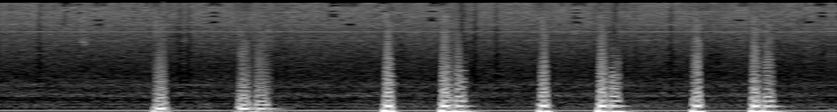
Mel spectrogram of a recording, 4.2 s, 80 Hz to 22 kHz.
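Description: Regular paired heartbeat sounds, about 78 a minute, over a steady low hum; the second sound of each pair is the normal second heart sound (S2).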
